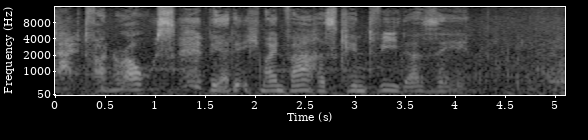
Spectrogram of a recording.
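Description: A woman speaks slowly and eerily, close by.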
